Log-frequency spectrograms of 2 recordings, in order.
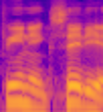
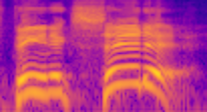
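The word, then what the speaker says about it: Phenix City: live in phoenix city you have to say it this way it's not phoenix city it's phoenix city alabama uh you gotta say it like that right you gotta be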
